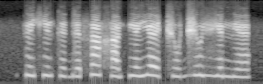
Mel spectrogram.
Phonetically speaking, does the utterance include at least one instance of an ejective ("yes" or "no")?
no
